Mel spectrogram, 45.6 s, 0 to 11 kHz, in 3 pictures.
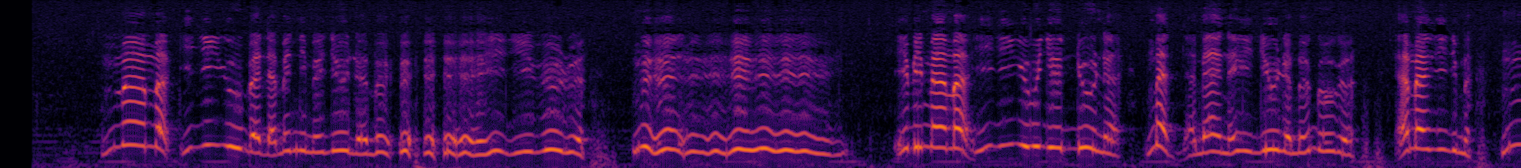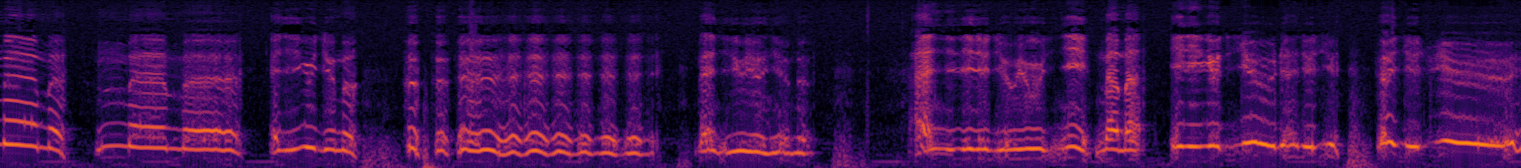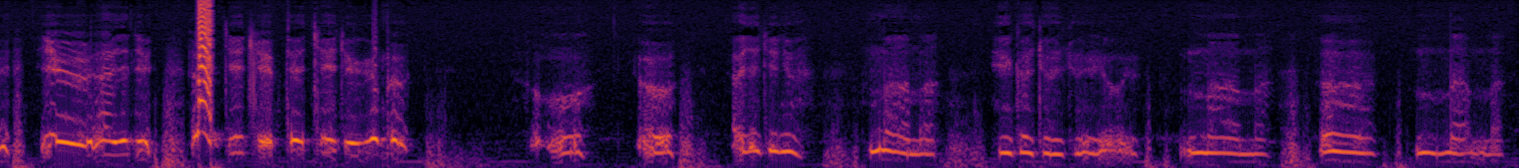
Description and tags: I've forgotten the small creatures who participated in the revolt against Death Planet. One of these dwarfs lost someone in the fight against the mega-Tyrannosauruslike armaments that walked on two legs. The little guy becomes comforted in mother's lap. The moderator wondered if I have created this sound my self. You bet I have. To do everything myself is my signum, I would never allow myself lowering to copy others. An interesting question though. What makes you wonder? This sound clip is so simple that a 7 year guy could do it. That is what I replied to the mighty moderator. All is DSP'd in NCH Wave pad.
crying, people, sad, small, Starwars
